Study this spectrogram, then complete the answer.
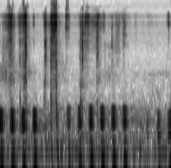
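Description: Leather being cut for a tabard: a quick, regular run of crisp snipping strokes, close and fairly quiet, with short pauses between runs.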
